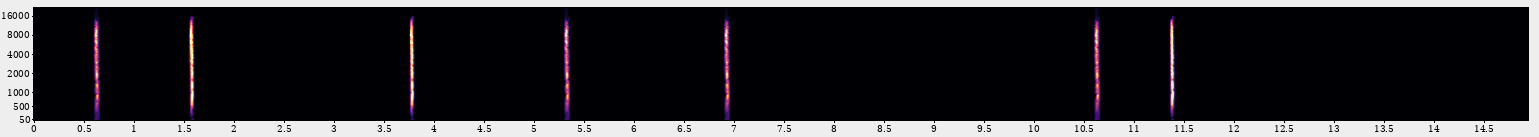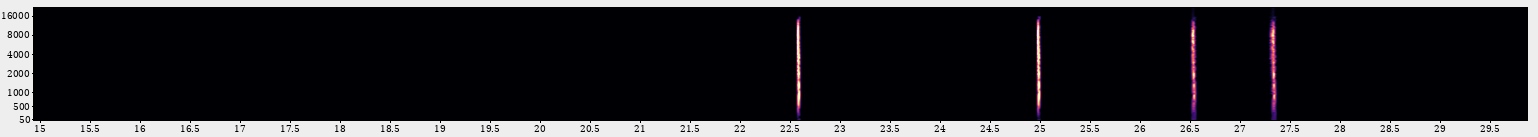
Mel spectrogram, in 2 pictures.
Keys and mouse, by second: 4.9-22.2 shift+drag, 22.2-24.6 drag, 24.6 right click, 26.2 click.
